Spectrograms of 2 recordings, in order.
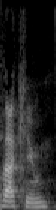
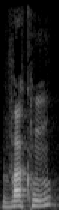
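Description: First: Said in the usual way. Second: "vacum" higher and louder, rising on the last syllable; Brazilian-accented "vacum", demonstrated; Brazilian pronunciation. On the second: Shown as a demonstration. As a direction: stress the end of "vacum" as Brazilians do. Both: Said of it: "Not vacuum".

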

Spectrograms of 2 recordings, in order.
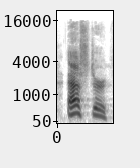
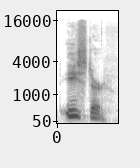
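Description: First: "Esther" said with a short e and a th; corrected name. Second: "Easter" with a long ee in place of Esther; mispronounced name. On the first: Preacher correcting his misreading of Esther's name, corrected name. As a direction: say "Esther" as ES-ter, correcting a slip. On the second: Preacher echoing his slip on Esther's name, mispronounced name. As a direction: say "Easter" low and soft, as EE-ster. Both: Real, not acted.

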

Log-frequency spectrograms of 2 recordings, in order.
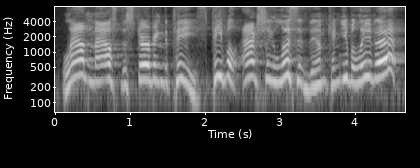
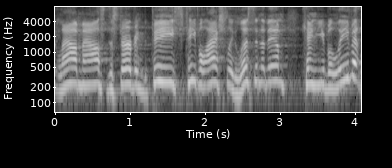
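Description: First: Loud, high, outraged scripture reading; impassioned reading. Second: Said in the usual way. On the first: Shown as a demonstration. Preacher reads the psalm in loud outrage. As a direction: belt it out in disbelief. First reading, full force.

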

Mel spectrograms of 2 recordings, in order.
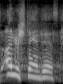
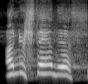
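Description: First: Said in the usual way. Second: "Understand this" much louder, higher and slow; emphatic, slow. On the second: Shown as a demonstration. Preacher driving the point home, "Understand this" loud and slow.

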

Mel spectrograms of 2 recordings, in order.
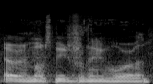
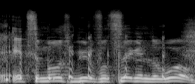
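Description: First: Deep, low Vin Diesel imitation. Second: A hint of a breathy Vin Diesel; lightly voiced tough action star; Vin Diesel impression. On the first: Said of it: "he's got a real deep voice". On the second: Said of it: "I don't think you're reading this like Vin Diesel would say it".

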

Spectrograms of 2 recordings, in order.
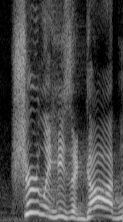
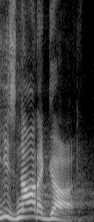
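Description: First: Higher mock conviction; sarcastic. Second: Said in the usual way. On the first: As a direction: pretend to believe it, mockingly. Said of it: "Elijah being sarcastic". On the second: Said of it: "No, actually".

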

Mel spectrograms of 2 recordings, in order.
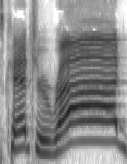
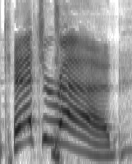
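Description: First: High drawn-out slow call; silly catchphrase voice. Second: Silly catchphrase voice again. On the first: Host shouting a goofy catchphrase to campers. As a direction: stretch it out in a goofy voice. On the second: Host repeating the catchphrase, slightly gentler. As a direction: echo the call in the goofy voice. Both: Acted. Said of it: "this is not my real accent".

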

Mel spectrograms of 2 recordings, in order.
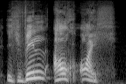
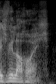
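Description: First: Slow, deliberate and heartfelt; God's message, said slowly. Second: Quiet, mumbled, half-hearted; said without any conviction; unenthusiastic. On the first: Shown as a demonstration. Preacher models the line for the congregation, slowly. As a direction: lay each word down slowly for them to repeat. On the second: Real, not acted. Congregation repeats it back, half-hearted and quiet. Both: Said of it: "Das war nicht sehr begeistert".

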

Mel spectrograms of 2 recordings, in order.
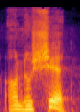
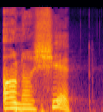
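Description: First: "Oh, no shit" with a rise on "shit", interested; pleasantly surprised. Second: "Oh" hit hard, falling through "no shit", a touch higher; demonstrating the stranger's reaction, falling emphatic; emphatic demo. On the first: Retold or imitated. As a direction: perk up, impressed. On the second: Shown as a demonstration. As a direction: show how he warmed up.

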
